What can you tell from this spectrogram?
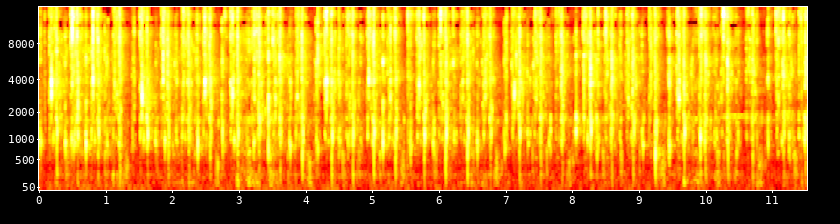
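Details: A Pit Bull crunches through raw quails, fed on a BARF raw diet, heard at close range: fast irregular bone-cracking bites, around three per second, with wet smacking and crackle between them.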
